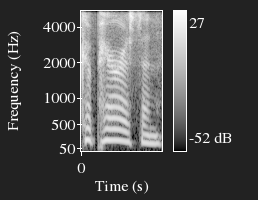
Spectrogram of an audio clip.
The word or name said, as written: caparison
